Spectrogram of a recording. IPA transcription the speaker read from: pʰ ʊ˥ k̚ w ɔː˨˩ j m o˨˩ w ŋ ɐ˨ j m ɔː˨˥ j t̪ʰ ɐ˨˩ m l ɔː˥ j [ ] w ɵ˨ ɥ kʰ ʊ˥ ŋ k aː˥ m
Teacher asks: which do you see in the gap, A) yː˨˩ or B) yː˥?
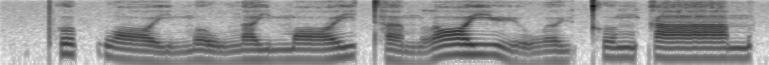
A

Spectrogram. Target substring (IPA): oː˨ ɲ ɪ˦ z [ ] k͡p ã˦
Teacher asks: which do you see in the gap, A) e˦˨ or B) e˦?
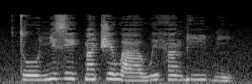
A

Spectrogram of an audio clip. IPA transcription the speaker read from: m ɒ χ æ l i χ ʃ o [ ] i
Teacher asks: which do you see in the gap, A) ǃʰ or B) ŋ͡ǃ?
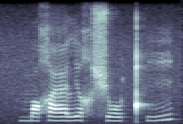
A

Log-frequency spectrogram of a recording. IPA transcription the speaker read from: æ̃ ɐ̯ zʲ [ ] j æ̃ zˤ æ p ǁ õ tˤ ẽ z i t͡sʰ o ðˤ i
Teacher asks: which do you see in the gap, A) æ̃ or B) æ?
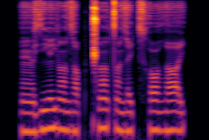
A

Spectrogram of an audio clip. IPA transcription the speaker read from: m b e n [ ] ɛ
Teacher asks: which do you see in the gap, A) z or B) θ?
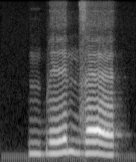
A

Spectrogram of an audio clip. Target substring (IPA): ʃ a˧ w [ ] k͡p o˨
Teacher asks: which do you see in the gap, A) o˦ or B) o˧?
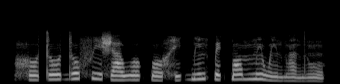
B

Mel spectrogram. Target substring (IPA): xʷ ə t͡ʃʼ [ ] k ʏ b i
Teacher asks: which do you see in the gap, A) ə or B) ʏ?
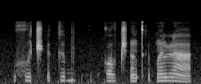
B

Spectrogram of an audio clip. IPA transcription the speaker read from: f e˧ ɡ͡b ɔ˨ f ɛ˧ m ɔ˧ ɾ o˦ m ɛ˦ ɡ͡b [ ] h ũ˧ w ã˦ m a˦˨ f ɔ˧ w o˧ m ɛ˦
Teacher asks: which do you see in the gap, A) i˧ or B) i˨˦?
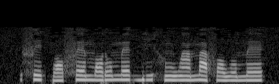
A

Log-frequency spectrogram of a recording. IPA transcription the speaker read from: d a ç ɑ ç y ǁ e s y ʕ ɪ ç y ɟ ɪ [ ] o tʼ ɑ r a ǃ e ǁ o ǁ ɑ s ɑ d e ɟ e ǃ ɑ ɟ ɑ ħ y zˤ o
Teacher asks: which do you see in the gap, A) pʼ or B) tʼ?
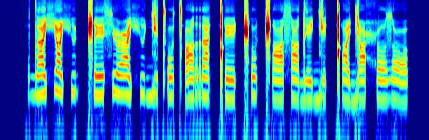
B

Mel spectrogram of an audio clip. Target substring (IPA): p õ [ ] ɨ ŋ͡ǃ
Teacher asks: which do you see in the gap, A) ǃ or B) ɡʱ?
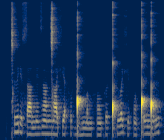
A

